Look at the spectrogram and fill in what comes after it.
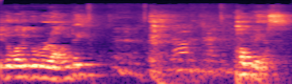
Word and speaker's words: Publius: Publius. – Publius, okay, I'm going with what you said, okay.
